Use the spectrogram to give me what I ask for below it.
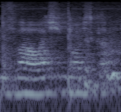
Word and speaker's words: Wisława Szymborska: It's not spelled like Wisława Szymborska, but it's pronounced Wisława Szymborska.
